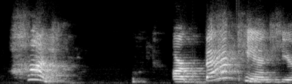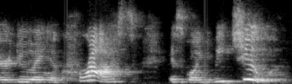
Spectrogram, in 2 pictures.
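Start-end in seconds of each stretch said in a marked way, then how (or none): 0.1-0.8 "hana" said HAH-nah, stress on the first syllable, falling; teaching kids "hana" as HAH-nah, a clear Korean count. Shown as a demonstration. 한국어 "하나", 첫 음절에 힘주어. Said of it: "or in Korean, it's".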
